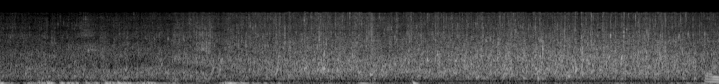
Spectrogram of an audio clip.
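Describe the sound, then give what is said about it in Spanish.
Water runs steadily through irrigation channels, a continuous rushing and gurgling with a low rumble underneath, holding the same level from start to finish with no voices. “Mira qué linda la agüita, Marín. Corren las acequias.”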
